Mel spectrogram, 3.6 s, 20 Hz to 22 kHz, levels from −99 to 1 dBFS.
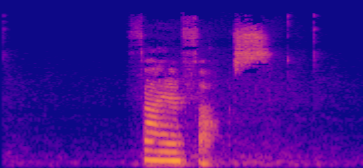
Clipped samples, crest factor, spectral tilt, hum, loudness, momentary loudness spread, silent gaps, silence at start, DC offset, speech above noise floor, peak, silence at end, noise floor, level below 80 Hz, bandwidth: under 0.1%; 18 dB; -4 dB/octave; none; -30 LUFS; 11 LU; none; 1.35 s; under 0.1%; 44 dB; -16 dBFS; 0.95 s; -74 dBFS; -76 dBFS; 16 kHz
